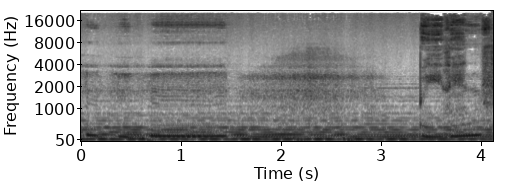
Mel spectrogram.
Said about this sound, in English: softly through your nose and feel that you have some space here in your throat like you are humming.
